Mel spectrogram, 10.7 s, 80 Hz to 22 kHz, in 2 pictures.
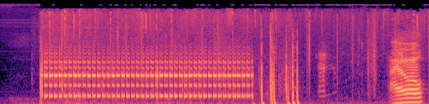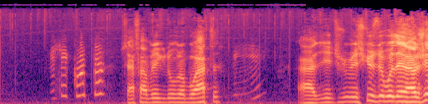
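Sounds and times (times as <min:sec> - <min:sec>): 
telephone ringing for a prank call: 0:00.5 - 0:03.2
speech: 0:07.0 - 0:08.2, 0:09.1 - 0:10.7.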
